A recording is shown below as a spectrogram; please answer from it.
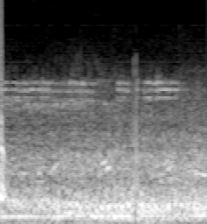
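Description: Steady outdoor background noise with a low, even hum, between sentences of a man's speech.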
